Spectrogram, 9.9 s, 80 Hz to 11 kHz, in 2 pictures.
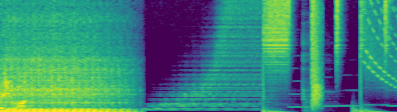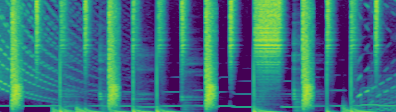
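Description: An Apollo DBX18 125cc dirt bike engine runs with a rough, pulsing low rumble for under two seconds after a carburetor adjustment, then cuts out. Scattered clicks, clatter and tonal beeps follow.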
